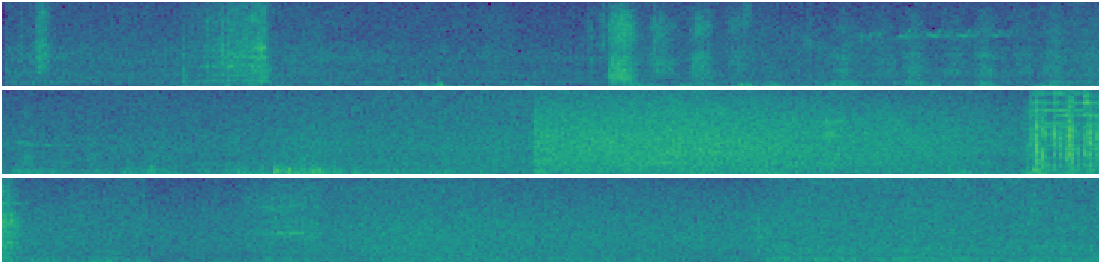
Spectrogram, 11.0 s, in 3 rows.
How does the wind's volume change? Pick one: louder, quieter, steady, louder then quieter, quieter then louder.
quieter.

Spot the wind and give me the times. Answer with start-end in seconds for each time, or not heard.
3.5-10.9.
